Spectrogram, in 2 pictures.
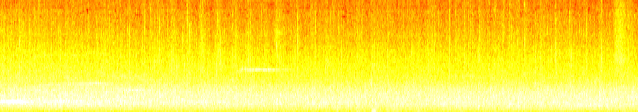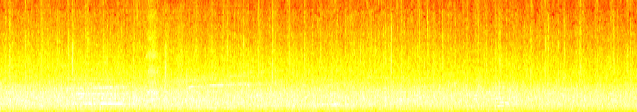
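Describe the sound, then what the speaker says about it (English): Sustained audience applause at an opioid solutions summit, honoring the moms, a dense steady wash of many hands clapping that holds evenly for the full length with no voices over it. "I want you to give them a round of applause"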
